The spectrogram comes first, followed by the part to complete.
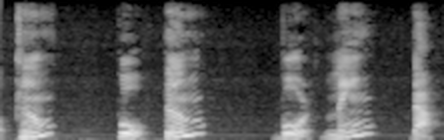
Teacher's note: esse M e esse N está aí para dar um som nasal para a vogal anterior. Nesse caso, não é considerado encontro consonantal, porque ele tem uma função de estar aí, não é para ter esse encontro.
